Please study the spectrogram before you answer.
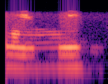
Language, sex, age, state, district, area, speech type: Punjabi, female, 30-45, Punjab, Firozpur, urban, conversation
